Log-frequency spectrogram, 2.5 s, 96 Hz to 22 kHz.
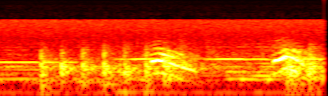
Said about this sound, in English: About 10:30 in the evening, there is another knock on the door.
